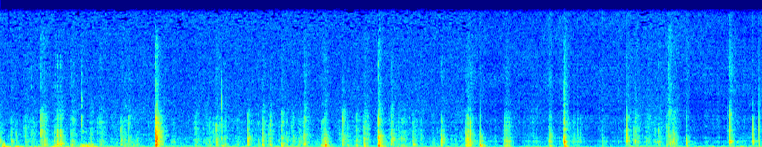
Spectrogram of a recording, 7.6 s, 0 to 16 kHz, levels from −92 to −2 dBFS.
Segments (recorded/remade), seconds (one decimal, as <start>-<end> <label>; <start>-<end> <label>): 0.0-4.7 recorded; 4.7-6.3 remade; 6.3-6.8 recorded; 6.8-7.6 remade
